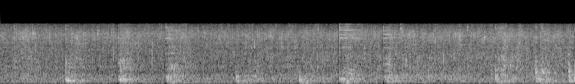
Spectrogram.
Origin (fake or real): real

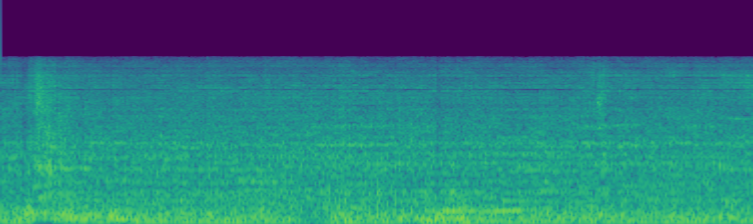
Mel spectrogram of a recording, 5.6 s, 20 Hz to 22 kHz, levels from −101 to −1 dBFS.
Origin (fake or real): fake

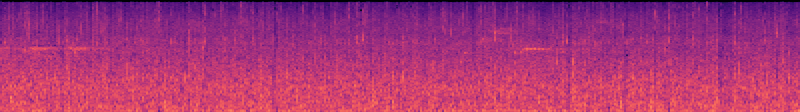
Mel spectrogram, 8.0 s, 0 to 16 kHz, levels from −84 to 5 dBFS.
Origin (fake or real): real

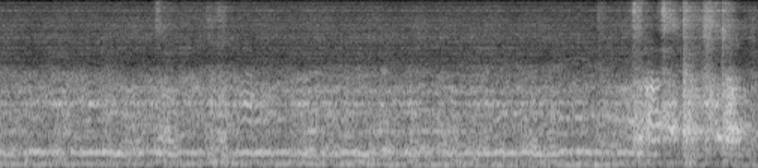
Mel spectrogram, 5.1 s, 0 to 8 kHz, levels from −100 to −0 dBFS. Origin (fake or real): fake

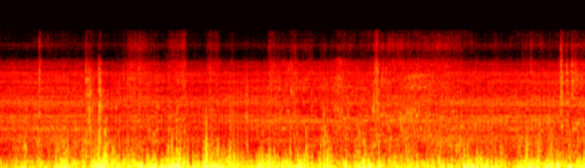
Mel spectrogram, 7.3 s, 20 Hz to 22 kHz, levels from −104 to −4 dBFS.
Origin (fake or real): fake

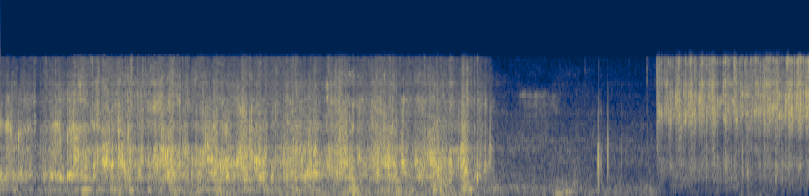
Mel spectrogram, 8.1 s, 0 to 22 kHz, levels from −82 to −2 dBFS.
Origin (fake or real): fake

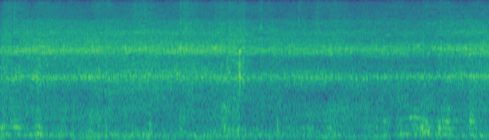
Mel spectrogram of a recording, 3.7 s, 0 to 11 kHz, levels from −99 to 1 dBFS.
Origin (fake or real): fake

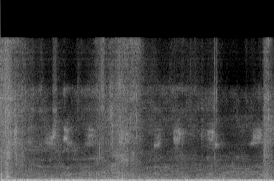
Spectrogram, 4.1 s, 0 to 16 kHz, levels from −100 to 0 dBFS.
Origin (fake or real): fake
